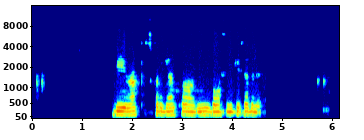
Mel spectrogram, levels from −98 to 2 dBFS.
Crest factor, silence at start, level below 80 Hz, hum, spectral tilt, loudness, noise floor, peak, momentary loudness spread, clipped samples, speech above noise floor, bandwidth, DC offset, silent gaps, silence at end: 18 dB; 1.6 s; -68 dBFS; none; -9 dB/octave; -28 LUFS; under -90 dBFS; -12 dBFS; 10 LU; under 0.1%; over 64 dB; 6.6 kHz; under 0.1%; none; 1.6 s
